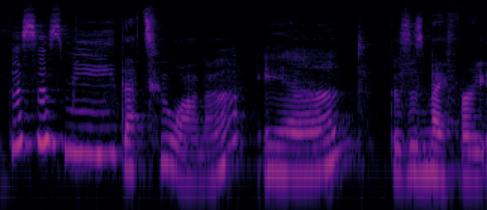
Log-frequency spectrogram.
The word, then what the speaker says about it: Juana: juana's ideas chapter one my name is huana it's spelled j-u-a-n-a and it is pronounced things i like are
